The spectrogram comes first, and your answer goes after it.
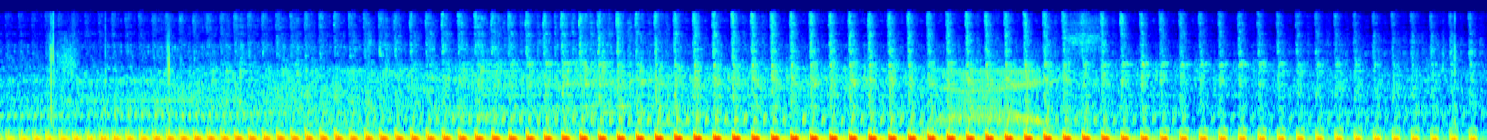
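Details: BMW Isetta after front suspension work, running during a brake test (brakes pull hard right): quick, even single-cylinder chugging that swells a little with revs then settles, steady and smooth; runs great. Normal running.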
